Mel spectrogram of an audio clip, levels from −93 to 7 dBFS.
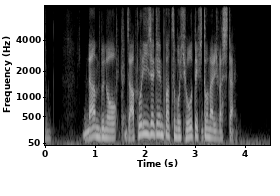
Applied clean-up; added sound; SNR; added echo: neural diffusion model UNIVERSE++.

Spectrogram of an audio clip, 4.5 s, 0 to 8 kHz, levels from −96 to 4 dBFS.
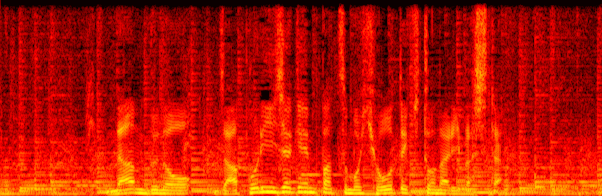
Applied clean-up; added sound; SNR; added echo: none; Scratching (performance technique); 18 dB; none.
